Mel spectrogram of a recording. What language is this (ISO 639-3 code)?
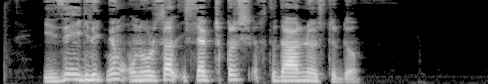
uig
